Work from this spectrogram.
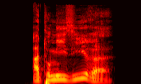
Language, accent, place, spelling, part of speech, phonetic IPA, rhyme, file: German, Germany, Berlin, atomisiere, verb, [atomiˈziːʁə], -iːʁə, De-atomisiere.ogg
- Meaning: inflection of atomisieren: 1. first-person singular present 2. first/third-person singular subjunctive I 3. singular imperative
